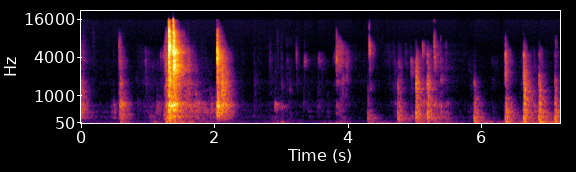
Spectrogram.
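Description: A foosball ball clacks sharply against plastic players and the table walls.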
